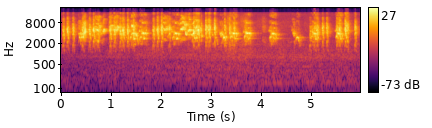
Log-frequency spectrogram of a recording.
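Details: A weaver sings busy, scratchy chatter mixed with thin, high whistled notes, loud at first and then broken into shorter bursts.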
